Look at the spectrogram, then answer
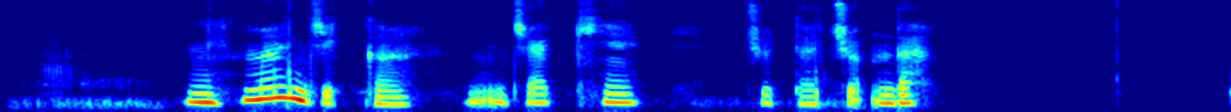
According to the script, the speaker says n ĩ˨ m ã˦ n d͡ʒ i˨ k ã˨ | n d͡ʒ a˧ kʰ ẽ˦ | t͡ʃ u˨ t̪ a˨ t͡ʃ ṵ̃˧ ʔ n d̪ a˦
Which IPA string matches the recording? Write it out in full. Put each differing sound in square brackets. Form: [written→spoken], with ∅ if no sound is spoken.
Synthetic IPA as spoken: n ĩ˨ m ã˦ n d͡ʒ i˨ k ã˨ | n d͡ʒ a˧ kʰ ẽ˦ | t͡ʃ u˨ t̪ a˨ t͡ʃ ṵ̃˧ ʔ n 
